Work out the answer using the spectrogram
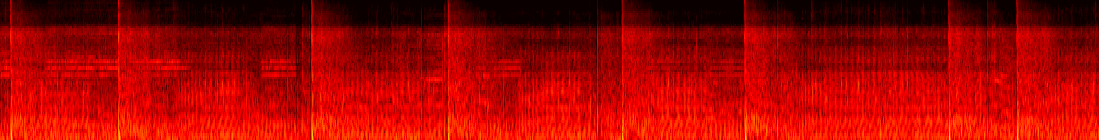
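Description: Aerial fireworks bursting: about eight sharp bangs at uneven intervals, over a continuous background din.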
